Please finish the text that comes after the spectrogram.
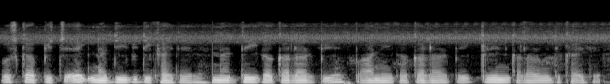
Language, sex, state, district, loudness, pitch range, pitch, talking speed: Hindi, male, Arunachal Pradesh, Lower Dibang Valley, -15 LUFS, 95-105 Hz, 100 Hz, 215 wpm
